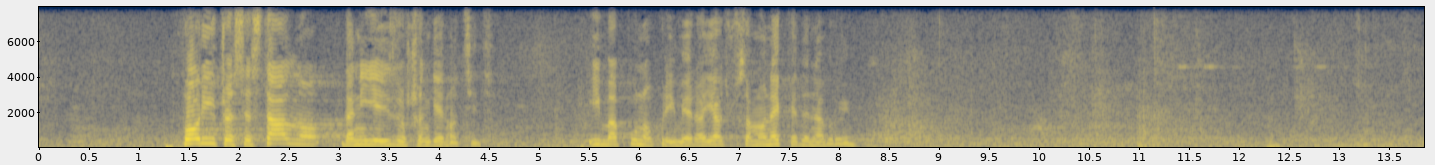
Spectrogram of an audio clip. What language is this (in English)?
Serbian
